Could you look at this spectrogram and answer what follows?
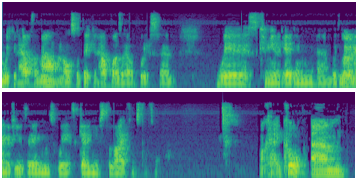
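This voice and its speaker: A man from Scotland with a British accent, talking casually and haltingly as the host of a video show, recorded in his kitchen. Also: on the low side. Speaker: host interviewing himself. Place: home kitchen. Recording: roomy, echoey, dull sound with faint noise.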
